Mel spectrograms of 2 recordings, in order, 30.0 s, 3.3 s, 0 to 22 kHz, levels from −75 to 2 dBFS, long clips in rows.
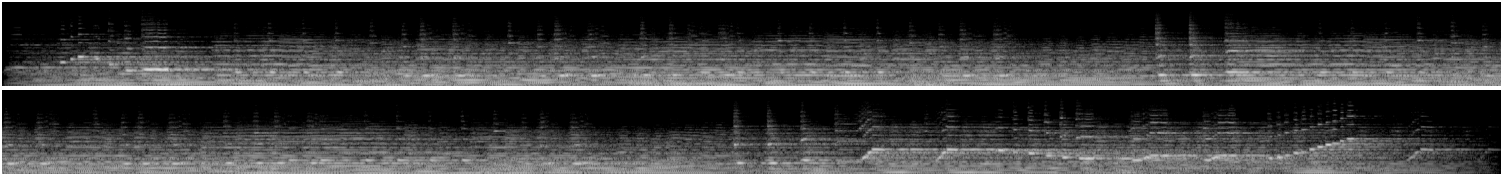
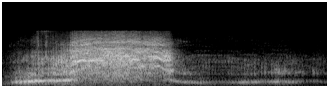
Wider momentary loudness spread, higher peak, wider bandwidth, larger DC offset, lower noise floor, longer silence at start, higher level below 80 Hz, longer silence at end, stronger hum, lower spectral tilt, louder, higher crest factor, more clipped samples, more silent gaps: second, 6 LU vs 23 LU; about the same, -4 dBFS vs -6 dBFS; first, 12 kHz vs 5.4 kHz; neither; first, -43 dBFS vs -39 dBFS; about the same, 0.05 s vs 0.1 s; first, -32 dBFS vs -56 dBFS; second, 0.2 s vs 0.35 s; neither; first, -7 dB/octave vs -5 dB/octave; second, -23 LUFS vs -14 LUFS; first, 18 dB vs 12 dB; neither; neither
